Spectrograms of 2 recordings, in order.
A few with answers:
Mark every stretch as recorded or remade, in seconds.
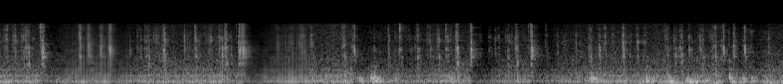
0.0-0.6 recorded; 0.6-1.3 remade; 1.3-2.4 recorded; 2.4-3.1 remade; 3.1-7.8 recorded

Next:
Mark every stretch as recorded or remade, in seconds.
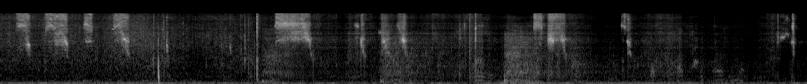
0.0-2.8 recorded; 2.8-8.1 remade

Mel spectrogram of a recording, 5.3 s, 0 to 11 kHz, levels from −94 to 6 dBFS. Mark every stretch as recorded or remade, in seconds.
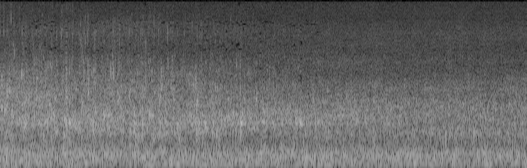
0.0-3.2 recorded; 3.2-5.3 remade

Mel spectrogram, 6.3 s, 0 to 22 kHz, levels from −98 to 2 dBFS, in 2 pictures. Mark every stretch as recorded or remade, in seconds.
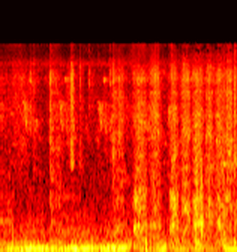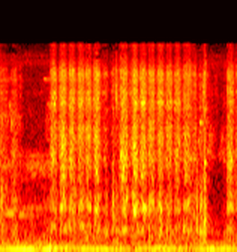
0.0-2.3 remade; 2.3-3.8 recorded; 3.8-4.3 remade; 4.3-4.9 recorded; 4.9-5.7 remade; 5.7-6.3 recorded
